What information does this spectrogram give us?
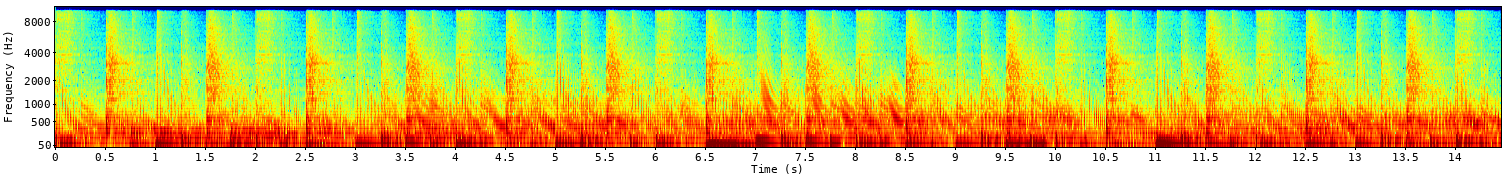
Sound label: Failed; Killer Tank; Windows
